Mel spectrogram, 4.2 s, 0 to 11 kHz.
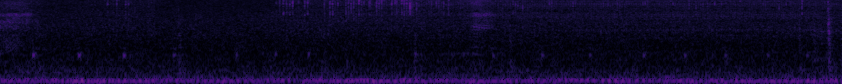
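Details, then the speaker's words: Walthers GP38-2 Santa Fe model locomotive, motor run on the bench, forward then backward: a very soft, steady hum with light pattering and no grinding. It is very quiet both ways, so any noise probably comes from the trucks. "And backward. So it's very, very quiet both directions."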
